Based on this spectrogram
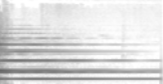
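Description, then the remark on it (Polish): A single strike of an iron bell, made of iron because of the First World War, rings out with a sharp onset, then a steady, low, harmonically rich tone slowly fades over more than a second. No voices are heard. “Natomiast ten następny, który teraz uruchomimy, jest żelazny, właśnie też przez pierwszą wojnę światową, to mamy taki dźwięk.”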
